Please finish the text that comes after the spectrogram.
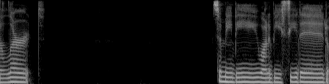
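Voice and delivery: calm meditation voice with long pauses; guided meditation. Acted. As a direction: guide listeners gently, leaving space between phrases.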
